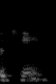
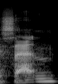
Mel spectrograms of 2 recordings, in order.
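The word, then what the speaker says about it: Satine: due okay guys guys it's pronounced sateen oh yes your sateen sateen Phoenix made a second was gonna say satin this is not a color that saltine like a cracker okay okay well we're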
